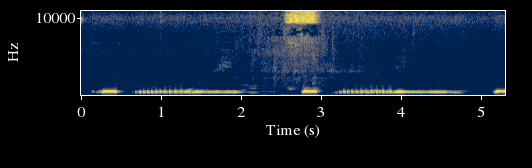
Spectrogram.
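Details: A red-eyed white Barbary dove gives a short low coo, then a long rolling, purring coo settling into a drawn-out tone, repeated twice, with a brief faint high tone in between.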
